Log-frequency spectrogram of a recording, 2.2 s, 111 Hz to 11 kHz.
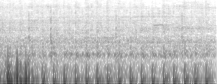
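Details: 2008 Honda Supra Fit X, 16 years old, idling in neutral with no white smoke. Fast, even light ticking at about ten per second over a lumpy single-cylinder idle. The owner suspects the rocker arms or valves, unconfirmed.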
